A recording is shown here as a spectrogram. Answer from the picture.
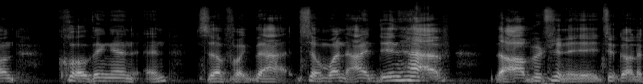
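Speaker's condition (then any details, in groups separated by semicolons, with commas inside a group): Cerebral palsy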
